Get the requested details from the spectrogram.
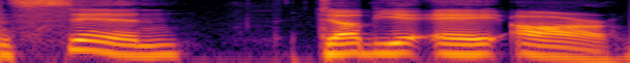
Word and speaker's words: Sinwar: Yahya is his first name, Y-A-H-Y-A, Yahya. His last name is spelled S-I-N, Sin, W-A-R, War.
